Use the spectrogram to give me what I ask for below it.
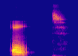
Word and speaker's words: eight: is the number h this has an interesting spelling it's pronounced eight eight is a lucky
